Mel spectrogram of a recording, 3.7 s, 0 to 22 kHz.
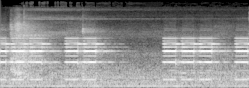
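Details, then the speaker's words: iX5 mechanical ventilator in a training demonstration, just after starting ventilation without compressed air connected: repeating clusters of high electronic tones over room hum, a low air supply pressure alarm, stopped by setting FiO2 to 100%. "eu havia mencionado mas não estamos trabalhando com ar comprimido então ele está dando aqui o alarme de pressão de ar baixa"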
